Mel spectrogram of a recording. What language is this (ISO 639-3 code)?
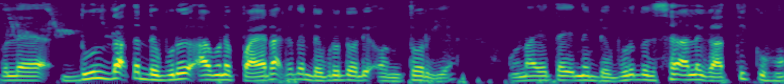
sat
